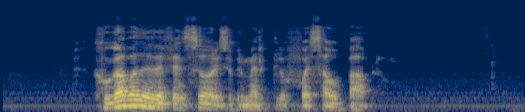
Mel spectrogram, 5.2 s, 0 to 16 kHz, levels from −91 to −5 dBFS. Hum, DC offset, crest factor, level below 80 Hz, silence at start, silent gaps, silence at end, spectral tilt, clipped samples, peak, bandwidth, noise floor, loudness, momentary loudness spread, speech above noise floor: none; under 0.1%; 22 dB; -52 dBFS; 0.95 s; none; 1.55 s; -7 dB/octave; under 0.1%; -4 dBFS; 7.6 kHz; -64 dBFS; -25 LUFS; 16 LU; 40 dB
